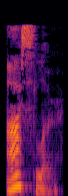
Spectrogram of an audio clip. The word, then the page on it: ostler: British English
